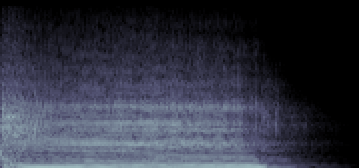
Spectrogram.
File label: Shawzin D; Warframe; Lizzie Shawzin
